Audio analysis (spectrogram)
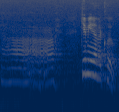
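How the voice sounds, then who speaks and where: A woman playing a frank, dramatic, neurotic sitcom woman at a table read, speaking with deliberate emphasis. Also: on the low side, lively intonation, vocal fry. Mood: eager. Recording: hissy, roomy live recording.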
